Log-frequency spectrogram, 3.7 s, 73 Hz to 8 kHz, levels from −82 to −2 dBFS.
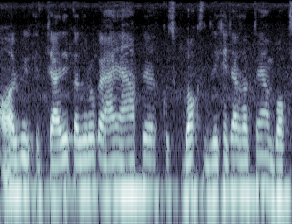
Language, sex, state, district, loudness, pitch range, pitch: Hindi, male, Bihar, West Champaran, -17 LUFS, 130-145 Hz, 140 Hz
